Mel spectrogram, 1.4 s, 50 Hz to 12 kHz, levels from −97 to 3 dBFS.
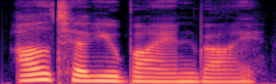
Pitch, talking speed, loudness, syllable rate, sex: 180 Hz, 260 wpm, -16 LUFS, 5.0 syllables/s, female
